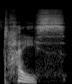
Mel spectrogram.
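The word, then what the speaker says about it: Theiss: William Ware, and I believe it's Tice is Tice. How I've heard it pronounced.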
